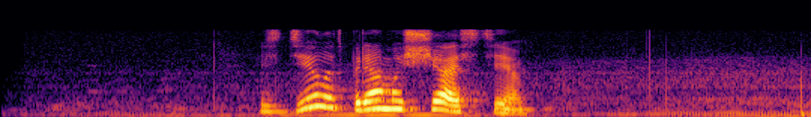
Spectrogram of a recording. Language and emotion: Russian, neutral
